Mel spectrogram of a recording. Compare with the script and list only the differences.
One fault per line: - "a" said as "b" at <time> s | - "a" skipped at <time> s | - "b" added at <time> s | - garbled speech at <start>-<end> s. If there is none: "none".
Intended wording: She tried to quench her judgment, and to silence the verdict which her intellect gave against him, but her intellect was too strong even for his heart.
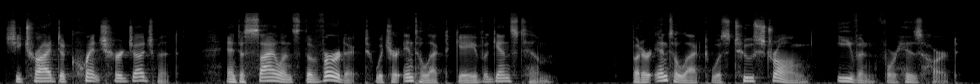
none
